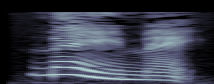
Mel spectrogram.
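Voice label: "meimei", Chinese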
